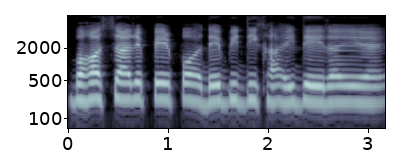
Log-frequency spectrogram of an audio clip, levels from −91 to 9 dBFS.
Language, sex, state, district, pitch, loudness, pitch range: Hindi, female, Chhattisgarh, Raipur, 210 Hz, -18 LUFS, 200-225 Hz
